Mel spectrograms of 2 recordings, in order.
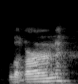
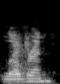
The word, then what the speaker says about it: Lovren: Well, they brought in I can't ever pronounce his name because I want to put the R in front of the E. Laverne.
